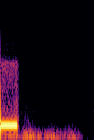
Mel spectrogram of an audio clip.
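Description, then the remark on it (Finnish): A loud, steady telephone ringing tone of an outgoing call to a guest sounds briefly and cuts off, leaving a faint, low line rumble. No one speaks. “Laitetaanpa tälle syksylle ensimmäistä kertaa puhelinlinjat kuumaksi ja katsotaan, saahanko Ossi Oikarinen puhelimen päähän.”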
